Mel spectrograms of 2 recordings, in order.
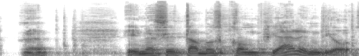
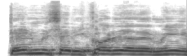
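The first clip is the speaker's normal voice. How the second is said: mock shout, pitched way up; imitated cry for help; 9 semitones higher than usual. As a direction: call out like the blind beggar. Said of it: "empezó a gritar".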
